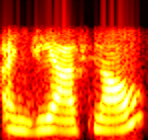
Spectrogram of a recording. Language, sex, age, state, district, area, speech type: Dogri, female, 30-45, Jammu and Kashmir, Reasi, urban, conversation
